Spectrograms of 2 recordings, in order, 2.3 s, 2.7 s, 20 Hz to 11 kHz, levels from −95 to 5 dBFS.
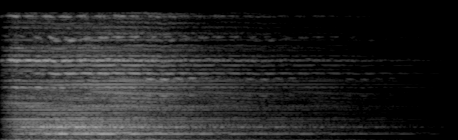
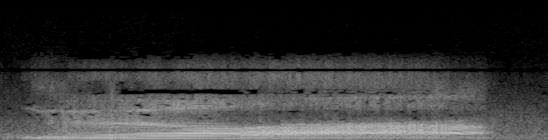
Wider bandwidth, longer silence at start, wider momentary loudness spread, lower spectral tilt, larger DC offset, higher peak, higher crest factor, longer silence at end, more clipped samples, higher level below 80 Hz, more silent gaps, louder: first, 10.5 kHz vs 6.8 kHz; about the same, 0 s vs 0 s; first, 21 LU vs 8 LU; second, 0.5 dB/octave vs -6 dB/octave; neither; second, -24 dBFS vs -12 dBFS; about the same, 18 dB vs 14 dB; about the same, 0 s vs 0 s; neither; about the same, -62 dBFS vs -58 dBFS; neither; second, -37 LUFS vs -25 LUFS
